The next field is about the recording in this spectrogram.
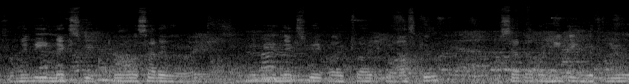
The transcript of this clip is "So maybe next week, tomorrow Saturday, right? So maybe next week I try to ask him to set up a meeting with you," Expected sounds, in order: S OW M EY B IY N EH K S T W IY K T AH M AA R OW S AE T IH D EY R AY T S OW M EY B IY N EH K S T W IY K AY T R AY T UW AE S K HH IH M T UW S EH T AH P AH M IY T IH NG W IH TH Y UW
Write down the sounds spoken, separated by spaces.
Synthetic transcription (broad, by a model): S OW M EY B IY N EH K S T W IY K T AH AA OW S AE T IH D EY R AY T S OW M EY B IY N EH K S T W IY K AY T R AY T UW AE S K HH IH M T UW S EH T AH P AH M IY T IH NG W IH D Y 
